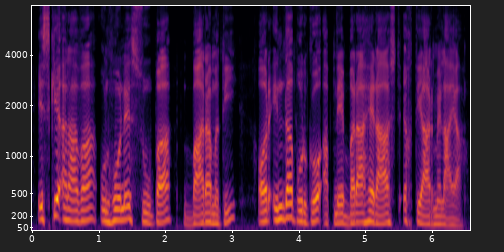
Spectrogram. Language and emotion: Urdu, neutral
